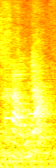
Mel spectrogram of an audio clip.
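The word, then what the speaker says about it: Gouda: as i told you the type of cheese we make is a kudai actually uh we pronounce it as hauna now in this net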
